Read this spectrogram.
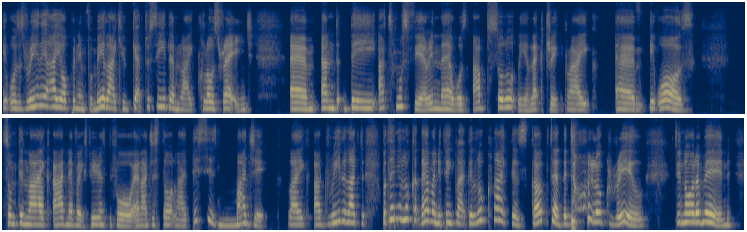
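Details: Adult woman speaking; normal voice.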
